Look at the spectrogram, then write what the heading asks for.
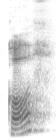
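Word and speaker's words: قاف: lettre Qaf, qui est une lettre emphatique, qui doit remplir la bouche quand tu la prononces et qu'il ne faut surtout pas confondre avec le Kef. Ici, nous avons un Qaf et ici Kef.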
